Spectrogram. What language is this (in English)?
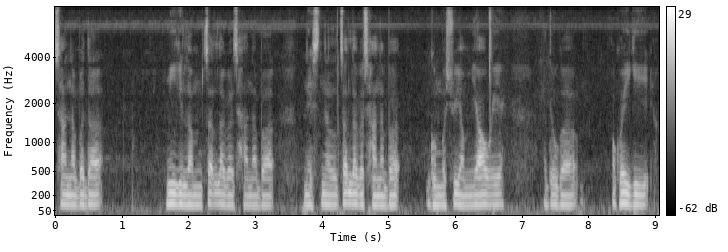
Manipuri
